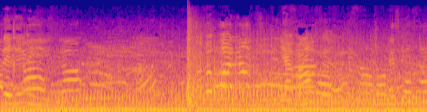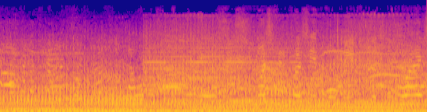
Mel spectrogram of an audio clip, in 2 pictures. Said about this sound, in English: And a helicopter is over us now, and I can clearly see that it says police on the side of the helicopter.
